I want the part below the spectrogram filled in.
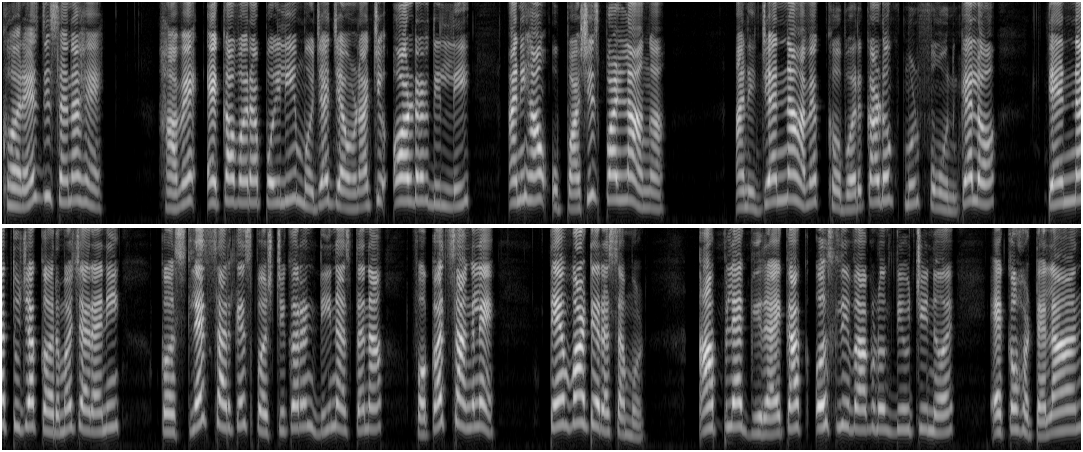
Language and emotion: Goan Konkani, angry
